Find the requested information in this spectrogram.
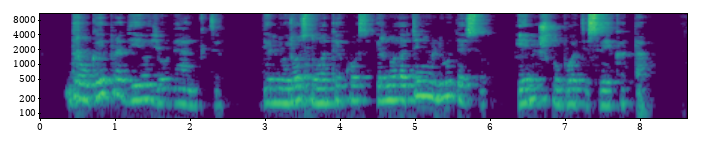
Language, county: Lithuanian, Marijampolė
